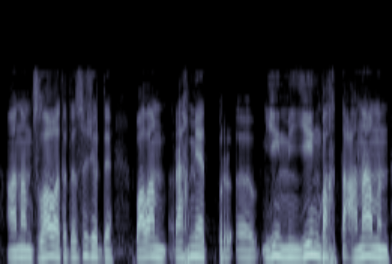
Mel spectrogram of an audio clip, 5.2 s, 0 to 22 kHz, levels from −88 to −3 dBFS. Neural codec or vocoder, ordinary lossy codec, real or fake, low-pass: none; none; real; 7.2 kHz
